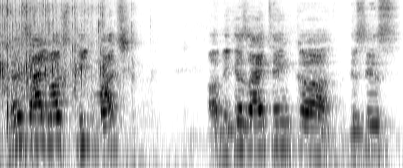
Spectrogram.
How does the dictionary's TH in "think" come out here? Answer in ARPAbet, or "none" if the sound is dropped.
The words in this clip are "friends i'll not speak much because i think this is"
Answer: T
